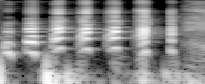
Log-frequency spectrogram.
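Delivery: high, light cackle in a run of bursts; helpless high giggling; high-pitched laugh. Real, not acted. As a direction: laugh high at your own misery. Laughs at his own bad decisions.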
